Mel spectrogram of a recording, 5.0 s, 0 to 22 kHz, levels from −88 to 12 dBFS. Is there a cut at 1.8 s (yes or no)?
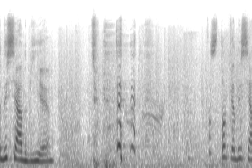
no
